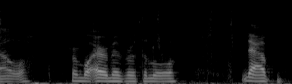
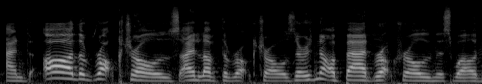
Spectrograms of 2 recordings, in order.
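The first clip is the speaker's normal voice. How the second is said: loud, emphatic fondness; gushing; 2 semitones higher, 9 dB louder than usual. Real, not acted. Player raving about favourite rock trolls, gushing. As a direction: gush loudly, hitting the key words.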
